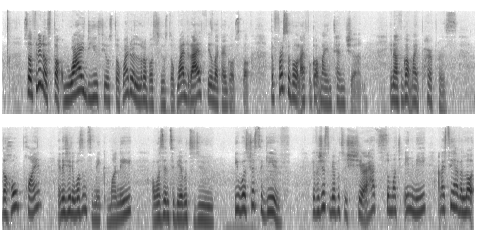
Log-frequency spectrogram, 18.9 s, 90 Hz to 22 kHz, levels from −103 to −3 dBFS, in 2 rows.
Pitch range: 180-235 Hz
